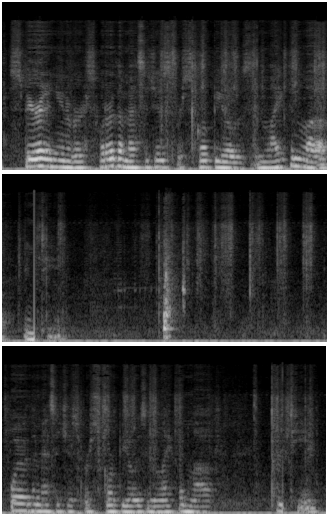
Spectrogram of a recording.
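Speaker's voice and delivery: soft, even-pitched request to spirit; prayerful invocation. Real, not acted. Invokes spirit for the reading.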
